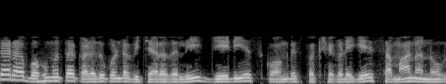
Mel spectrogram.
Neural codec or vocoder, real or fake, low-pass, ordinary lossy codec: none; real; 3.6 kHz; Opus, 32 kbps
